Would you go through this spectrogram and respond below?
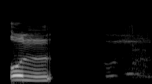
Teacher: লামকে একটু ধরতে হবে আর পেশকে ঠোঁট গোল করে পড়তে হবে।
